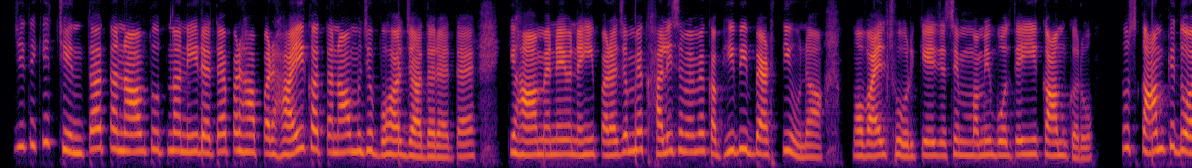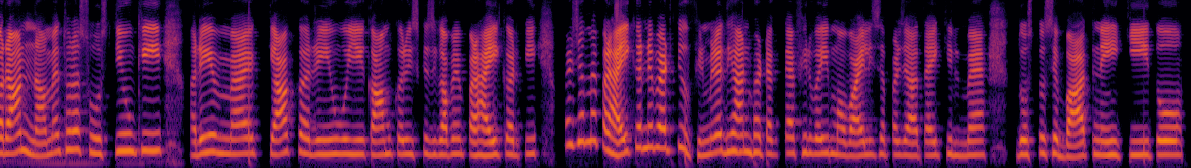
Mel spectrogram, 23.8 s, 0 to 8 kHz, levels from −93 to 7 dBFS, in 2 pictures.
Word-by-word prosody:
जी, 390 - -4
देखिए, 445 +3 -4
चिंता 310 +1 +1
तनाव 310 -3 +4
तो 335 - -8
उतना 320 0 -2
नहीं 300 -1 0
रहता 290 0 +1
है, 310 - +1
पर 315 +1 -1
हाँ, 295 -1 +2
पढ़ाई 260 +3 +5
का 345 - +4
तनाव 290 0 +1
मुझे 305 +1 -1
बहुत 250 -1 +2
ज़्यादा 215 -2 +2
रहता 200 0 -3
है। 220 +1 -2 0.3
कि 290 - -3
हाँ, 245 -2 +6
मैंने 255 +1 +2
नहीं 250 +1 +1
पढ़ा 235 0 +3
जब 295 +4 -2
मैं 325 +2 0
खाली 275 -1 +1
समय 305 -1 -3
में 310 +1 -2
कभी 270 +2 -1
भी 340 +1 +2
बैठती 260 +5 +2
हूँ 250 -8 -3
ना, 205 -1 -3 0.3
मोबाइल 225 +1 +4
छोड़ 240 -3 -4
के 230 +2 +1
जैसे 230 +3 -4
मम्मी 235 0 -3
बोलते 240 0 -2
हैं 250 - +2
ये 255 0 0
काम 230 -1 +3
करो, 185 -3 -7 0.3
तो 365 - -5
उस 360 - -5
काम 315 0 +4
के 390 - -3
दौरान 290 0 +4
ना, 220 -2 -1
मैं 285 +4 -3
थोड़ा 335 0 0
सोचती 280 -3 -5
हूँ 310 0 +1
कि 320 +1 +2 0.3
अरे 270 +5 +2
मैं 270 -1 0
क्या 270 -1 +1
कर 280 -3 -2
रही 255 +1 -2
हूँ 260 0 -3
ये 255 0 0
काम 245 +1 0
कर 260 0 -8
रही 255 - -2
हूँ - - -4
इसकी 255 +2 -10
जगह 245 0 0
पे 265 +1 -5
पढ़ाई 235 +1 +4
करती 255 +1 -4 0.3
और 430 - -4
जब 470 +2 -3
मैं - - -3
पढ़ाई 275 -6 +7
करने 375 0 0
बैठती 365 0 +1
हूँ, 325 - -5
फ़िर 235 -1 -7
मेरा 280 +4 +2
ध्यान 295 0 +1
भटकता 275 -2 -5
है। 275 - -1
फ़िर 280 0 -8
वही 265 +1 -1
मोबाइल 235 -2 -1
इस 250 - -10
सब 260 -1 -9
पर 245 - -6
जाता 235 -1 -3
है 235 - -1
कि 255 +2 -9
मैं 240 +2 -2 0.3
दोस्तों 255 +2 -4
से 270 +1 -3
बात 225 +4 +2
नहीं 245 0 +1
की 245 +2 -1
तो 245 0 +1
260 Hz, 250 wpm, -23 LUFS, 240-300 Hz, 0.3 s, पढ़ाई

